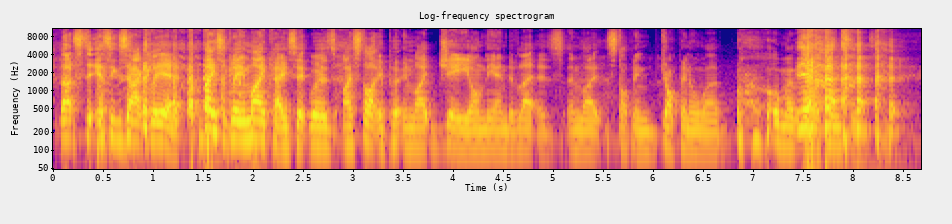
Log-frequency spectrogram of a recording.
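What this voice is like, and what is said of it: British received pronunciation accent. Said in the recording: “I clipped my accent, so you get what's called received pronunciation, or RP ... Or the Queen's English.”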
